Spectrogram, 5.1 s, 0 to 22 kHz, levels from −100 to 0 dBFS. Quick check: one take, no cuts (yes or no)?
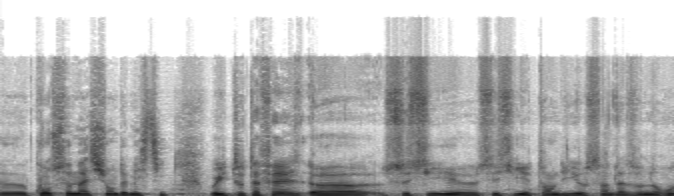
yes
